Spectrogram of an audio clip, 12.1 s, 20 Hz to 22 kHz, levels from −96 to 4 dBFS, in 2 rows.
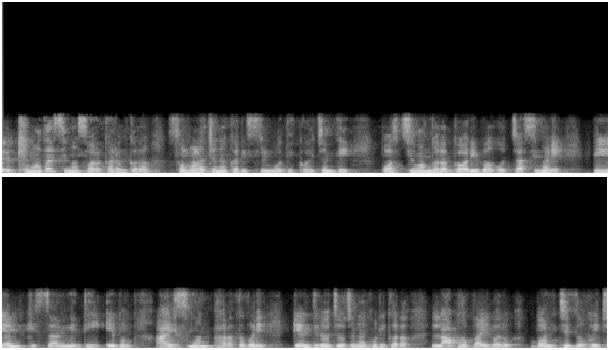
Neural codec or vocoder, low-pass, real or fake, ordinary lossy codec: codec, 16 kHz in and 24 kHz out, 1.1 kbps, FireRedTTS-2 codec; 7.2 kHz; fake; Opus, 32 kbps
